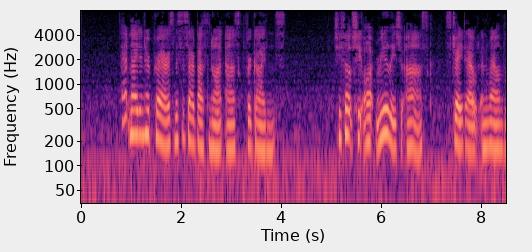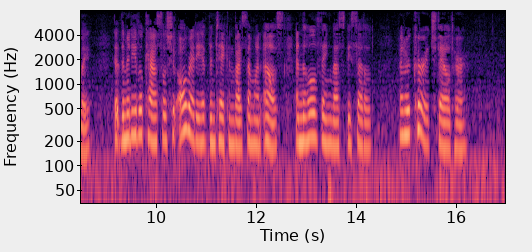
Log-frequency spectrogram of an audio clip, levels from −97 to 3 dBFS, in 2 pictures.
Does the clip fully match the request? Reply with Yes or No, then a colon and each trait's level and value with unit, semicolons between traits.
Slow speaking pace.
No: average, 160 wpm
